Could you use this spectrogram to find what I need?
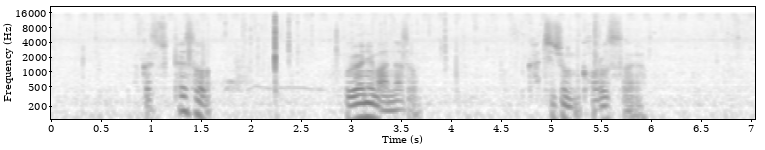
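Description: A young man speaks calmly nearby.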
